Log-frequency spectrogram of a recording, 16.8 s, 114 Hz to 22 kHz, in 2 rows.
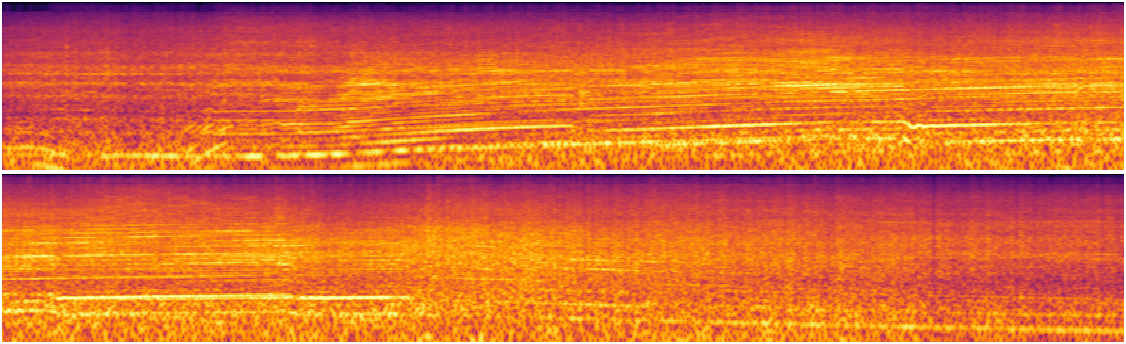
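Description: A Kawasaki ZX10R sport motorcycle engine revs repeatedly while being street-tuned and data-logged, loud and close, with rising and falling pitch sweeps as it climbs through the revs, continuous throughout with no talking.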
